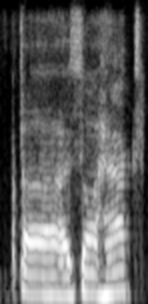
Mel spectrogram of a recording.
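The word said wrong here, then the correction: Haack: punt. – Yep. – Hawk. Sorry. – Yeah, no worries. – I forgot my pronunciation.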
